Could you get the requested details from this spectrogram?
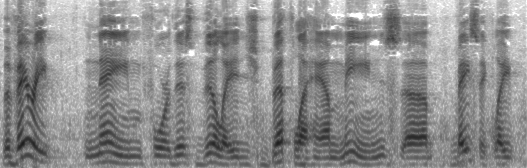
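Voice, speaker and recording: A middle-aged man preaching a church sermon, building to emphatic points and dropping to a hushed altar call. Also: mid-range voice, unhurried, poor audio. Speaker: pastor. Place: church sanctuary.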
